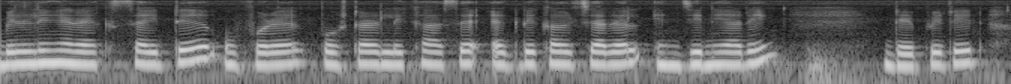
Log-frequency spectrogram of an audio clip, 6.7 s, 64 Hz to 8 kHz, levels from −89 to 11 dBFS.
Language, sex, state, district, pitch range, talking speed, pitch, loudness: Bengali, female, Assam, Hailakandi, 195-210 Hz, 105 wpm, 200 Hz, -14 LUFS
